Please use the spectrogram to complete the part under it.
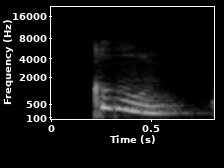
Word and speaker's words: Kommun: Und zwar ist das die Gemeinwohlstiftung Kommun. Oder wie spricht man das richtig aus? – Kommun, genau richtig. Genauso.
